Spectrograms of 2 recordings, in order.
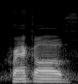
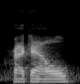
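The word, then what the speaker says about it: Kraków: court by the way I'm not 100 sure that in Polish double user pronounced as vs but I I think they are I think it's krakov Warsaw uh cat advice instead of Krakow Warsaw cata Weiss stuff like that but I might be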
